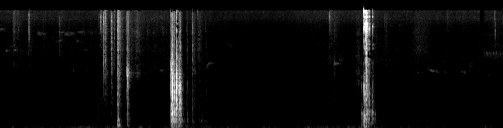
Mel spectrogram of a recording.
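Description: Flush wire cutters snipping thin copper weaving wire: a few light clicks about two seconds in, a sharp snip about three and a half seconds in, and another sharp click about seven seconds in.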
